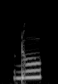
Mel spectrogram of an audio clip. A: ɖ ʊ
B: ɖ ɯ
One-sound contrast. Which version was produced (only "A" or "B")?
A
